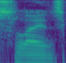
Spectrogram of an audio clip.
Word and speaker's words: Slains: The quiet nomad says it's slains and oi says slains as it's slain. Oh, thanks. With a short a like lane but with an s at the end and castle.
